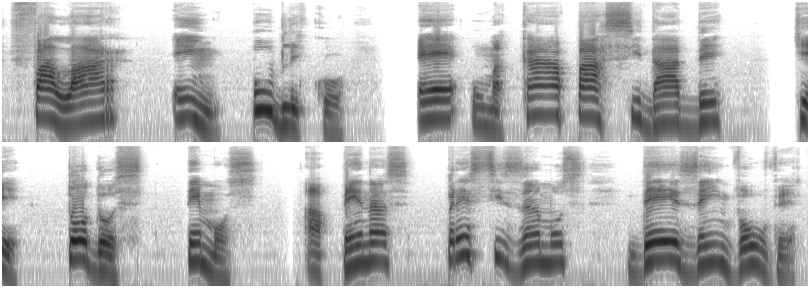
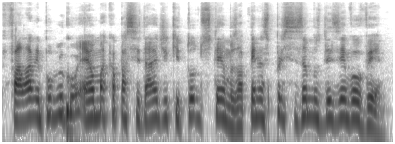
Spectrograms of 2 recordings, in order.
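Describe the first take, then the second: First: It is slow, with every syllable forcefully marked. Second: It is fast, with the syllables run together. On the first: "pronuncia cada sílaba, cada sílaba com bastante é, entusiasmo" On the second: "você tentar falar bem rápido também"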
